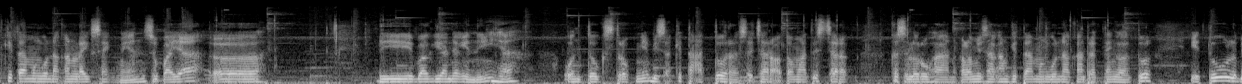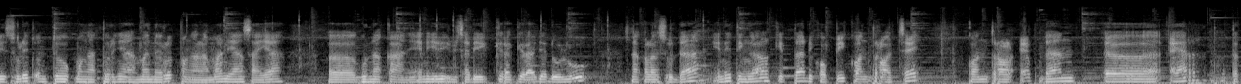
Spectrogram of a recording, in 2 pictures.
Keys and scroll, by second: 0.1 v, 0.9 d, 3.5-4.9 typing, 8.9 z, 10.1-10.9 typing, 13.9 typing, 15.1 typing, 18.3-19.1 typing, 21.2 ctrl+c, 21.9 ctrl+f, 24.1 r.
